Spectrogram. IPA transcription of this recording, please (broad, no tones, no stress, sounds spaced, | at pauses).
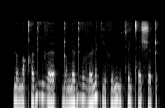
ɳ o n ɔ qʰ ʏ ɖʱ i v œ | ɖ ɔ n œ ɖʱ ə v œ ɳ ə kʲ ø f ɪ m y tʰ ø lʲ tʰ ɛ ʃ ə ʈ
